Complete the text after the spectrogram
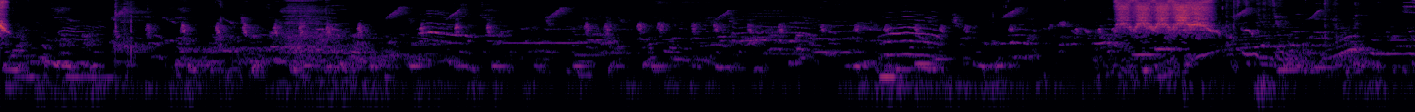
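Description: Kittens mew in high, thin cries.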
